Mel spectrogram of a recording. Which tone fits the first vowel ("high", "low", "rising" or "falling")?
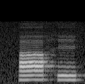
high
